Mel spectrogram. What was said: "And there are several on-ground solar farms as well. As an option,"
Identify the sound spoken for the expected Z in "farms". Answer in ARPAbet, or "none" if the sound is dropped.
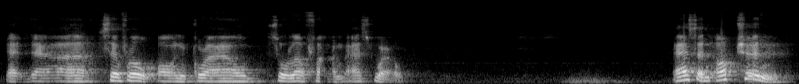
none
